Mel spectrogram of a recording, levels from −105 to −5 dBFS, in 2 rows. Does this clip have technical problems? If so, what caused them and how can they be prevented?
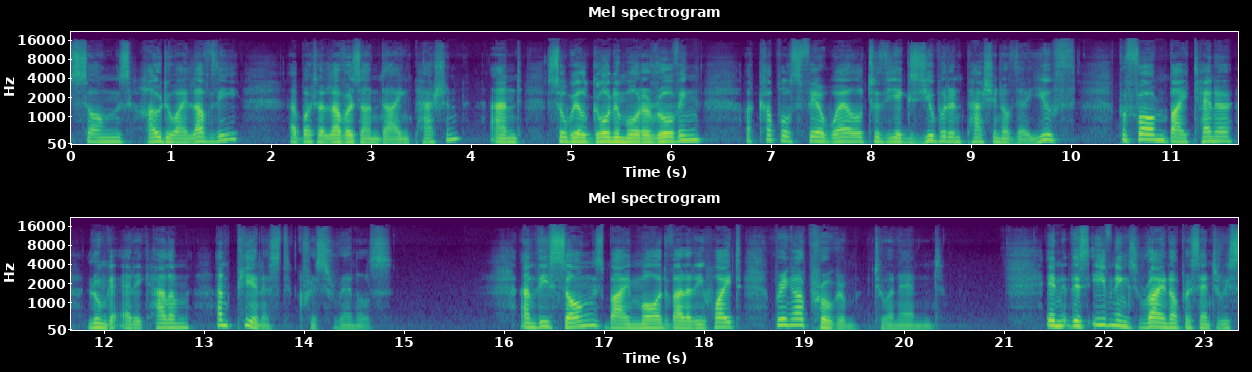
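No, there are no technical problems in this recording.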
